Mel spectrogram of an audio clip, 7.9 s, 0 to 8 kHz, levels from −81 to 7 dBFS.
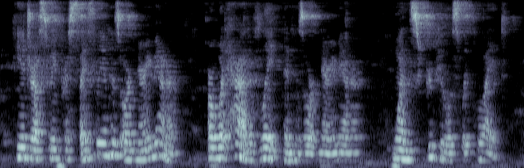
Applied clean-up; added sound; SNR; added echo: classical method WPE with log-MMSE.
